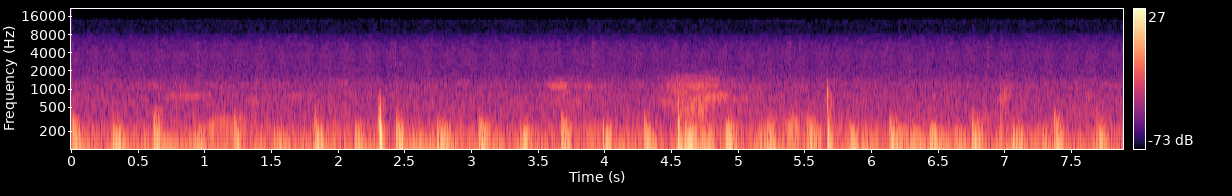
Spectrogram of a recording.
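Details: Fast heartbeat after exercise, recorded for ASMR: quick, muffled thumps over rustling and room hum; a normal response to exertion.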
